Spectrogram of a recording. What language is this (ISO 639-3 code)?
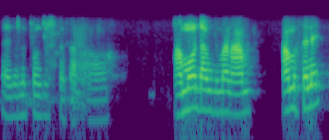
asm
